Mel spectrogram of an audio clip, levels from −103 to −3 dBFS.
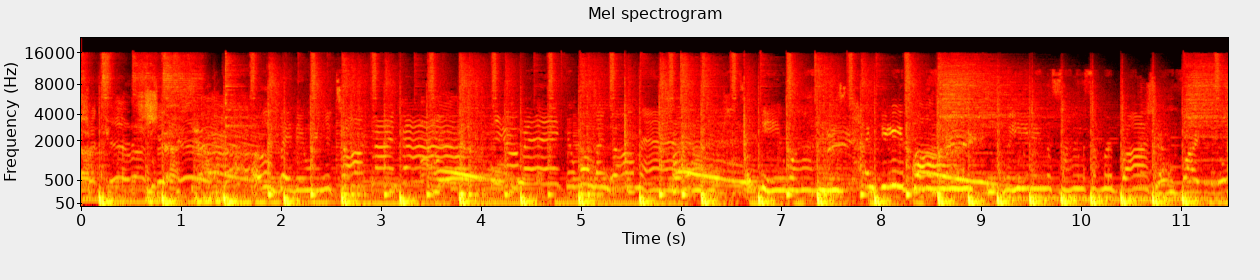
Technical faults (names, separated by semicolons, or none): none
